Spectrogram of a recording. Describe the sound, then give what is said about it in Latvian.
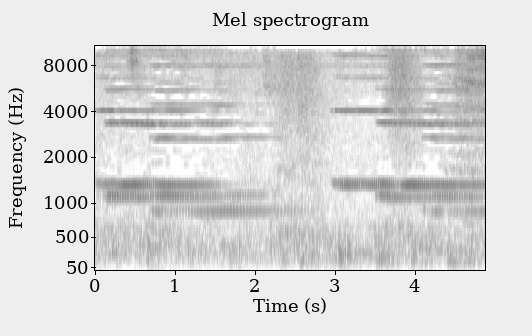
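A parliament chamber bell rings to call members to a vote, a steady, unbroken electric ring that holds at an even loudness for the whole clip, with no talk over it. “lūdzu zvanu”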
